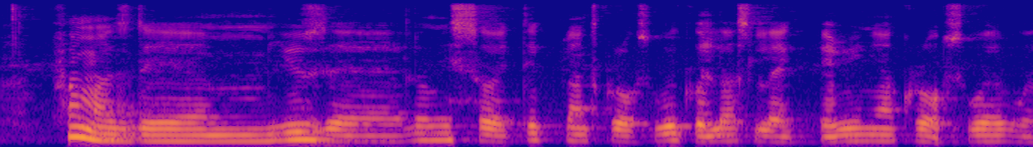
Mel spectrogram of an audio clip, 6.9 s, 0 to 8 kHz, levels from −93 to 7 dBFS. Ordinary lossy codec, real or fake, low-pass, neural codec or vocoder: none; real; 7.2 kHz; none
